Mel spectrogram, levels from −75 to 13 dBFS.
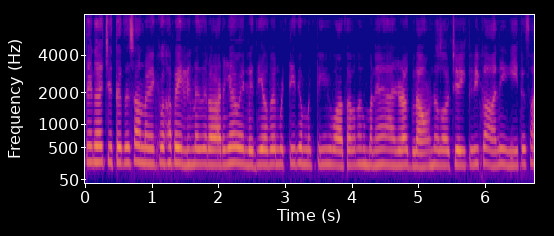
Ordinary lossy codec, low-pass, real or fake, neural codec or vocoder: none; none; fake; codec, 16 kHz, 1 kbps, FunCodec, trained on Chinese and English, 50 frames a second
